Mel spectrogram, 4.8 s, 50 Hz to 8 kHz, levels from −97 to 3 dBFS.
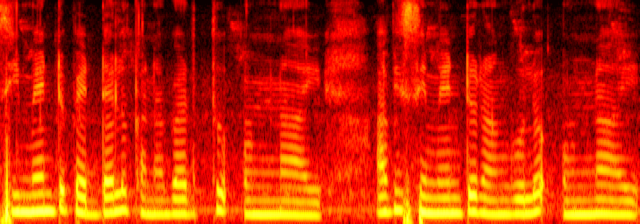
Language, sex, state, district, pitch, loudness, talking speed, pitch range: Telugu, female, Telangana, Mahabubabad, 200 Hz, -21 LUFS, 100 wpm, 185-220 Hz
